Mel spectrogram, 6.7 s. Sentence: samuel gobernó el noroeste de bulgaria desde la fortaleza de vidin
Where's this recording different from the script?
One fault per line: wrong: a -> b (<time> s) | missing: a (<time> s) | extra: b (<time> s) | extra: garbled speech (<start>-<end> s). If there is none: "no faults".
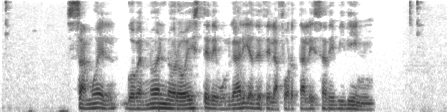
no faults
